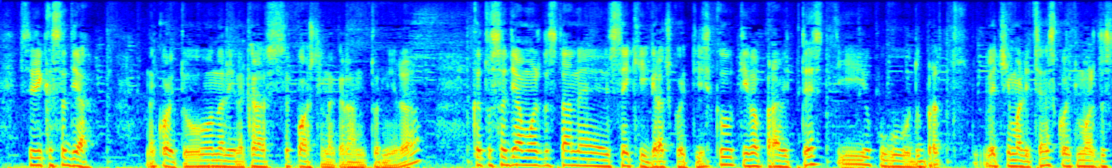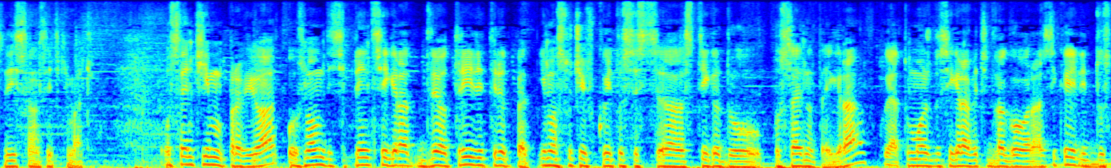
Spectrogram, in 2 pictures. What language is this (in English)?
Bulgarian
